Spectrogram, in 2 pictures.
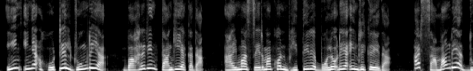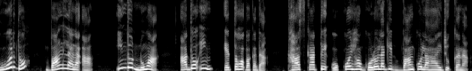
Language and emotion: Santali, angry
